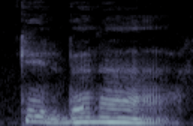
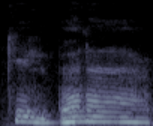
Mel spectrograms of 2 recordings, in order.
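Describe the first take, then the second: First: Slow, savoured cry of joy, lower pitch; drawn-out, delighted sigh of joy; joyful exclamation. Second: Savoured, gentle delight; joyful exclamation. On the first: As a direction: taste the happiness in each word. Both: Shown as a demonstration. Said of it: "on exprime un sentiment".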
